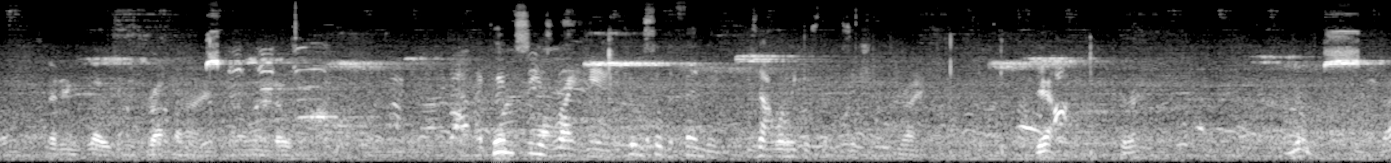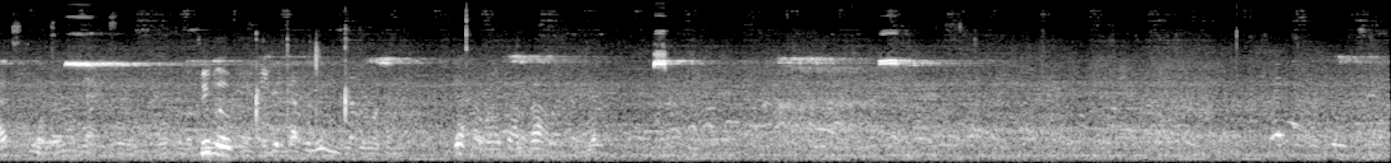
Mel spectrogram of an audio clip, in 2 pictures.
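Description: Shoes squeak sharply on a mat.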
